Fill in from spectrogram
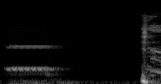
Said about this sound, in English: I think this phone rings off the hook. And there are people in the building, but nobody wants to answer the phone. And I obviously can't answer the phone, so, hey, you know, anyway.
